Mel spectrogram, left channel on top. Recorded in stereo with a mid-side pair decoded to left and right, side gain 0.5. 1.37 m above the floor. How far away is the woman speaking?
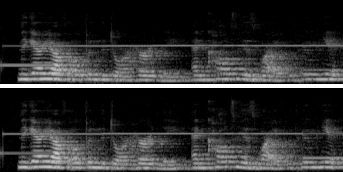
About 1.2 m.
